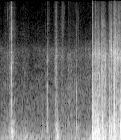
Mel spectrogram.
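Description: Stunt scooter rolling on a skatepark mini-ramp, with a couple of light knocks, then a loud sudden clatter near the end as the rider bails the trick and the scooter and his feet slam onto the ramp.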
